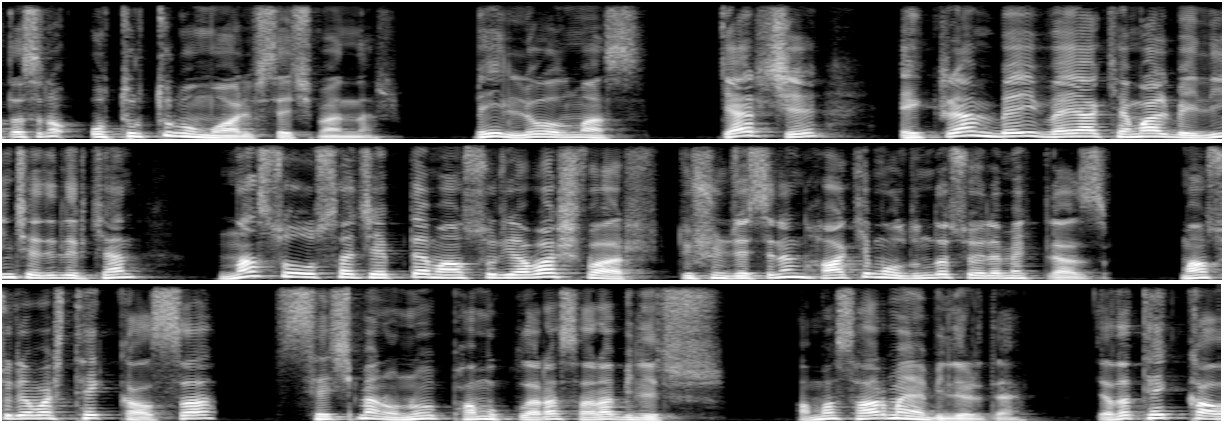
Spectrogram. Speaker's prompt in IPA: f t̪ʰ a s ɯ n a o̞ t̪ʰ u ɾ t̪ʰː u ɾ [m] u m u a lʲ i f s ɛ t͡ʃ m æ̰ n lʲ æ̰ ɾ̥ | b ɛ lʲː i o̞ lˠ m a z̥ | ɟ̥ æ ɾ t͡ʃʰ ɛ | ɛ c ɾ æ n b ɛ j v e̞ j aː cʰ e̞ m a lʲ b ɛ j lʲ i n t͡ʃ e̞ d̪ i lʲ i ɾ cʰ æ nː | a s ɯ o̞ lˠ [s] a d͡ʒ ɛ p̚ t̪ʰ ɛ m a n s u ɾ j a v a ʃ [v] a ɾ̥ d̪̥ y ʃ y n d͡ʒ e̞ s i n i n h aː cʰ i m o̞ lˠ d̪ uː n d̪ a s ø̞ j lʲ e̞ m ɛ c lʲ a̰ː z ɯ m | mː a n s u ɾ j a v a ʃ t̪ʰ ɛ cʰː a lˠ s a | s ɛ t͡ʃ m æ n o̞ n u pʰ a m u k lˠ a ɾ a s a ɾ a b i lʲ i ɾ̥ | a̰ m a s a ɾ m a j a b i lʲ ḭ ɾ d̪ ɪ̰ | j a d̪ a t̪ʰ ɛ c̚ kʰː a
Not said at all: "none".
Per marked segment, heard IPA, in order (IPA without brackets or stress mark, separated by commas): m, s, v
